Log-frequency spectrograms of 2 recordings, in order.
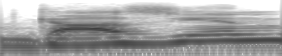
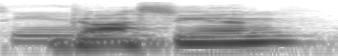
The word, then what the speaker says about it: Gaussian: blur and just add a slight gout got Gaussian blur I have been designing for 11 years and still pronounce that differently every time I say Gaussian Gaussian blur so you'll see as we do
